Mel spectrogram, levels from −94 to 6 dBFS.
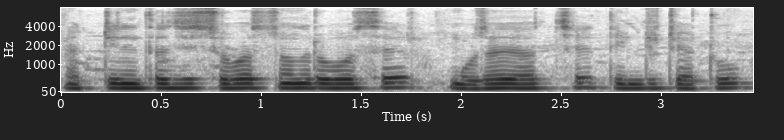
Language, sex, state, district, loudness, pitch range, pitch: Bengali, male, West Bengal, Jalpaiguri, -14 LUFS, 155-160 Hz, 155 Hz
